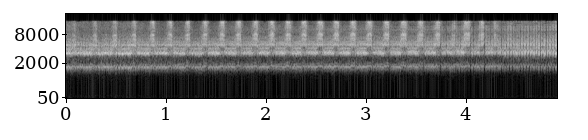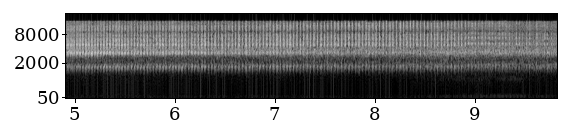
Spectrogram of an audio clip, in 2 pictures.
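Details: A cicada's shrill, pulsing buzz: fast rhythmic throbbing for the first four seconds, then an unbroken high-pitched drone that carries on to the end.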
